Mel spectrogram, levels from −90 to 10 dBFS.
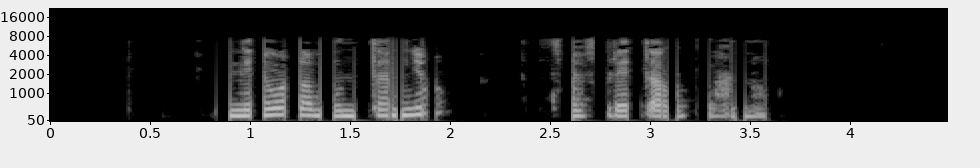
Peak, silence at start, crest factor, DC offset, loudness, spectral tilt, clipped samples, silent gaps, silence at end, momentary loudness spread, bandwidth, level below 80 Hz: -4 dBFS; 0.9 s; 22 dB; under 0.1%; -23 LUFS; -5.5 dB/octave; under 0.1%; 2.20-2.27 s, 2.39-2.44 s; 0.9 s; 11 LU; 7.6 kHz; -54 dBFS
